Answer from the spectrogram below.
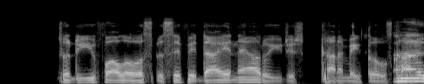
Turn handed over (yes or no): yes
